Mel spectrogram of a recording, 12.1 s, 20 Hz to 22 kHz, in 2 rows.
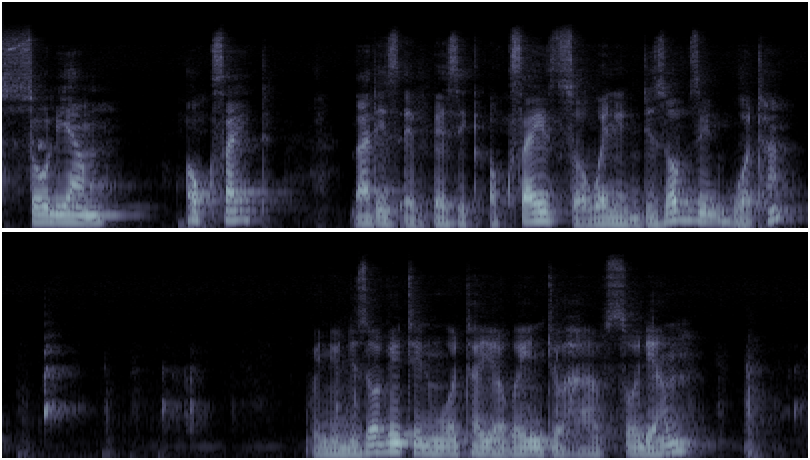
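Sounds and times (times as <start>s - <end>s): marker squeaking on whiteboard: 6.2s - 8.1s, 11.8s - 12.0s.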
